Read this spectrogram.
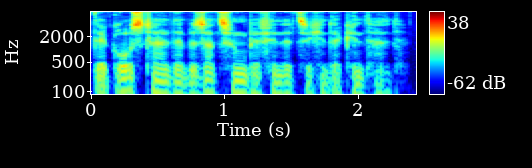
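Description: Sci-fi radio drama: a solemn ship's commander, very low and husky, authoritative, dry studio sound. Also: male voice, steady tone, quick pace, fairly bright tone, no room sound, exaggerated voice. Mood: measured, solemn. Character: grave spaceship commander reporting on a doomed crew. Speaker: actor. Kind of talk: German science-fiction radio drama.

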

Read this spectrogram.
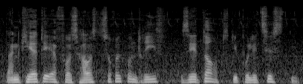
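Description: A man's voice: fairly low pitch, fairly even intonation, brisk, a little mellow, a little hiss or hum. A man narrating a radio drama in a formal, matter-of-fact, detached way. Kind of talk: scripted radio drama narration in first person.

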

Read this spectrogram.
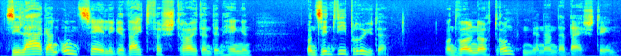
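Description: An actor playing a considerate, earnest gentleman husband in a 1950s German radio play, speaking in a measured way. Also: medium pitch, big pitch swings, lightly acted. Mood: wondering.

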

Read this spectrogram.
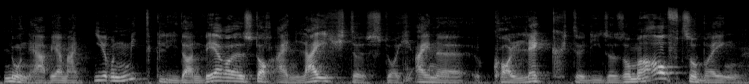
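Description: A man's voice: fairly low pitch, sing-song, slow pace, hardly any pauses. An actor playing an obsequious, flustered official in a radio comedy, stammering and fussy in his deference. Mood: cautious, persuading. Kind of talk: classic German radio comedy acting.

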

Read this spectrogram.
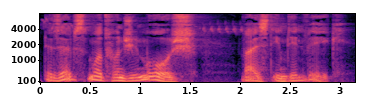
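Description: Police official for crime radio drama: very husky, gravelly, mid-pitched, insistent explainer. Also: male voice, animated, slow, a little mellow, full character voice. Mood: grave, deducing. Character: police official laying out his grim theory of a crime.

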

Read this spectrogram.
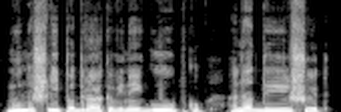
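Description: A man voicing an excitable, indignant young girl in a storybook, insistent and exclamatory. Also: high-pitched, normal speed, no room sound, pitched above the performer's own voice. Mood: excited.

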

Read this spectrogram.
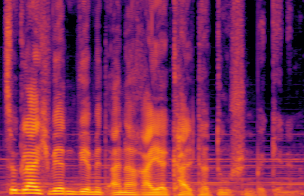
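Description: A man's voice: on the low side, wildly swooping pitch, brisk, creaky, faint music behind, heavily acted. An actor playing a smugly reassuring, pompous male doctor who lectures unctuously in a satirical radio play. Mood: smug, lecturing.

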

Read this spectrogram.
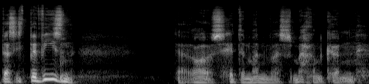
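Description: An actor playing a wary, dismissive general investigating a case in a German radio play, with a curt manner. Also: male voice, sits low, huge pitch swings, normal speed, bright, forceful tone, slightly rough, full character voice. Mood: exasperated.

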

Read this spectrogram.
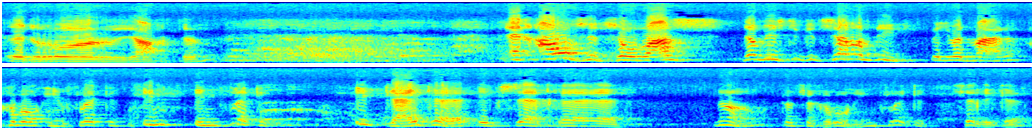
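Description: Blustering older boss, muffled noisy recording. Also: male voice, high voice, lively intonation, a little slow. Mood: indignant, amused. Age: 50s. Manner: blustering, chuckling, repeats himself. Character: gruff, self-satisfied older male building boss telling tales. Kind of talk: 1970s Dutch radio comedy acting.

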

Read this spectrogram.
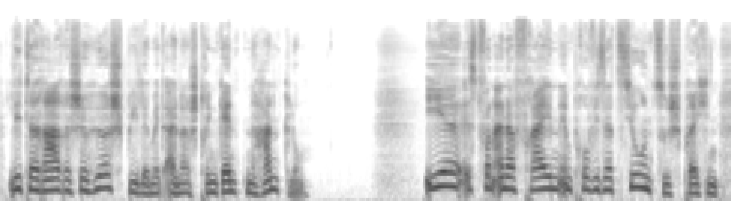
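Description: A documentary narrator reading a scripted feature in a measured, matter-of-fact, scholarly way. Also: mid-range voice, dry recording, studio quality, close to an everyday voice.

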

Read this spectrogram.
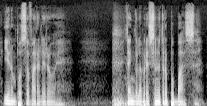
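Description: An actor playing an embittered imprisoned peasant brigand in a theatrical monologue, speaking emphatic, repetitive dialect with a southern Italian accent. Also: male voice, low-pitched, flat delivery, a little slow, dark tone, no echo. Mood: faint, dazed.

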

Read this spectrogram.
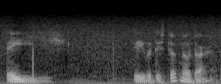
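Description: A man's voice: low voice, sing-song, moderate pace, a little mellow, poor audio. An actor playing a chatty, curious crewman in an old radio space drama, eager and colloquial. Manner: eager, colloquial, full of exclamations. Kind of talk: mid-century Dutch radio drama acting. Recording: hissy old radio recording.

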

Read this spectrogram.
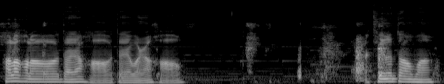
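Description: A man, a voice actor guest, chatting casually in an unhurried, bantering way. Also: medium pitch, bright, forceful tone, soft background music. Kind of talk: casual chat.

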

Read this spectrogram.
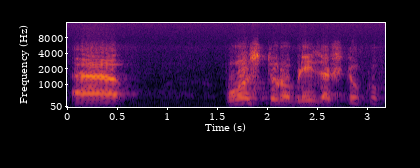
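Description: An actor playing a stubborn, blunt landowner who haggles emphatically and repetitively, in old stage-style radio drama. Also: male voice, medium pitch, expressive, slow, creaky. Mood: gruff bargaining. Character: stubborn, blunt, haggling male landowner selling dead serfs. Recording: dull vintage archive radio recording.

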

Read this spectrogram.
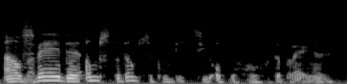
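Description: A man acting a calm, authoritative village priest in a 1960s radio play, speaking deliberately and oratorically. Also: medium pitch, creaky, exaggerated voice. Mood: urgent, stern. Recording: tinny, noisy 1960s radio recording.

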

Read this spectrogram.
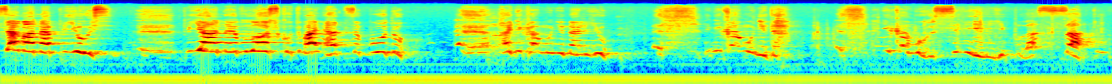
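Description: A woman's voice: very high voice, echoey room. An actress playing a bitter, lonely, hard-drinking woman in a radio play, mocking and wailing in repeated phrases. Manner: wailing, repetitive, mocking, theatrical. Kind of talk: theatrical radio play acting.

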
